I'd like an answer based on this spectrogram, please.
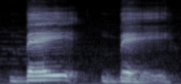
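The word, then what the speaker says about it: bébé: থেকে ডানের দিকে যায় তো এই অ্যাকশনটা থাকলে অ এর উচ্চারণ অর্থাৎ ফ্রেঞ্চ অ্যালফাবেট অ এর উচ্চারণ আর অ থাকবে না উচ্চারণটা এ এর মত হয় আমি উদাহরণ দিচ্ছি লু বে বে লু বে বে লু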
